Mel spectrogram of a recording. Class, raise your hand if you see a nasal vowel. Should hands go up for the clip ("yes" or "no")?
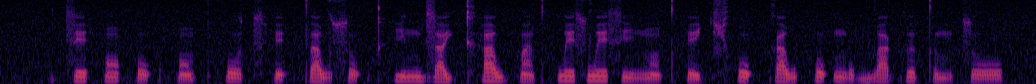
yes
